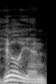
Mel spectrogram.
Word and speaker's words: Hylian: Hylia and Hylian do not. So by default, the vowels would be pronounced differently.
